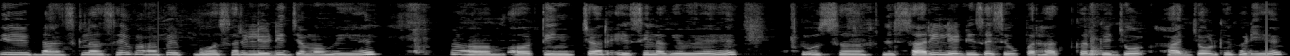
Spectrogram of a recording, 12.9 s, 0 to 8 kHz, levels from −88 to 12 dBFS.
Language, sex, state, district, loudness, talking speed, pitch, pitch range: Hindi, female, Maharashtra, Nagpur, -23 LUFS, 150 wpm, 230 Hz, 225-245 Hz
